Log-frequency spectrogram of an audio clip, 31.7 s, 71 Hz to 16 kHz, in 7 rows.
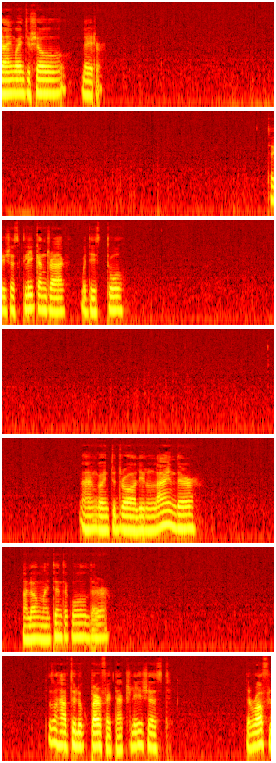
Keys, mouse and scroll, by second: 2.0 scroll down 1, 2.1 middle click, 2.6 shift+middle click, 3.0 middle click, 4.3 shift+middle click, 4.6 middle click, 6.9 middle click, 7.6 shift+middle click, 10.1 f, 10.7 right click, 11.0 f, 12.0 click, 12.6 shift+click, 16.2 shift+click, 17.9 middle click, 18.8 shift+click, 20.4 middle click, 22.1 shift+middle click, 22.9 shift+click, 24.4 middle click, 24.8 shift+middle click, 25.0-25.8 scroll up 1, 26.1 shift+middle click, 26.5-26.9 scroll down 1, 27.3 f, 27.6 click, 27.9 shift+click, 30.5 shift+middle click, 31.0 f, 31.3 click.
